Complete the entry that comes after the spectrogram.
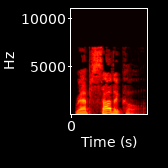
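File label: "rhapsodical", British English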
